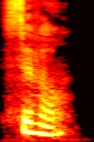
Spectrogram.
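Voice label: "civil", US English word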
